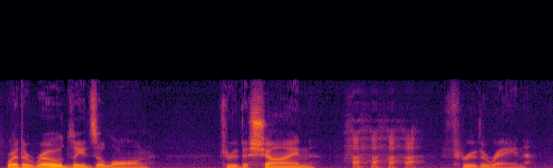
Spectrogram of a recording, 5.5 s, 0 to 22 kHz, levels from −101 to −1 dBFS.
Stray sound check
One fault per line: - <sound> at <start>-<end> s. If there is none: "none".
- laugh at 3.4-4.3 s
